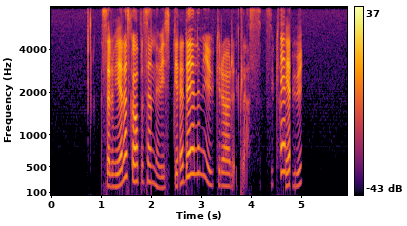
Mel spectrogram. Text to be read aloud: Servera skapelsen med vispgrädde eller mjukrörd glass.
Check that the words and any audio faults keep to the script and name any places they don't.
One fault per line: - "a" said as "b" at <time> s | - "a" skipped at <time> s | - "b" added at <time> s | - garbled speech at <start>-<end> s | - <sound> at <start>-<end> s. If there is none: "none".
- dropout at 2.5-2.6 s
- garbled speech at 4.3-5.0 s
